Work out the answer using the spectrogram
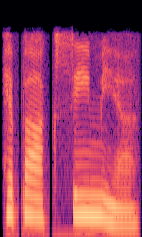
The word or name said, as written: hypoxemia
